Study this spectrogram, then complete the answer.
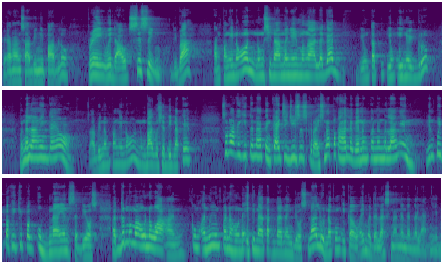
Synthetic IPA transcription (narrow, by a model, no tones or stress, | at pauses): kɐ̰ja̰ːŋaɐŋsa̰ːbɪnɪpa̰blo̞ | pɹɛjwɪd̪awt̪̚sɪsɪŋd̪ɪba | ʔɐŋpɐŋɪnoʔo̞nːʊŋsɪnaːmɐɲajʊŋmɐŋaʔɐlɐɡad̪̚ | jʊŋt̪ɐt̪jʊŋɪnɛɹɡɾup̚ | pɐnɐlaːŋɪnkɐjo̞ | sa̰ːbɪnɐŋpɐŋɪnoʔo̞nːʊŋbaːɡo̞ʃad̪ɪnɐkɪp̚ | so̞mɐɐkɪkiːt̪ɐnaːt̪ɪnkaːhɪt̪sɪd͡ʒiːsoskɾajst̪nɐpɐkɐhɐlɐɡanɐŋpɐnɐnɐlaːŋɪn | jʊnpojpɐkɪkɪpɐɡ̚ʊɡ̚naːjɐnsɐd̪jo̞s | ʔɐt̪̚d̪ʊnmomɐʔʊnɐwaːʔɐnkʊŋɐno̞jʊŋpɐnɐɦo̞nːɐʔɪt̪ɪnaːt̪ɐk̚d̪anɐŋd͡ʒo̞slaːlunɐkʊŋɪkawɐjmɐd̪ɐlasnɐnɐnɐnɐ̰la̰ːŋɪ̰n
